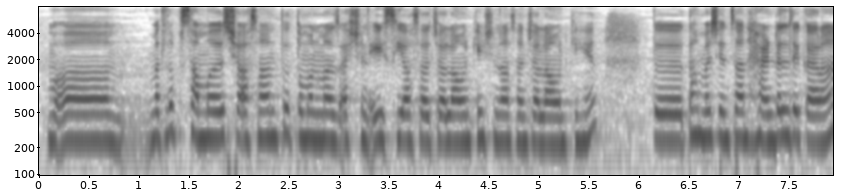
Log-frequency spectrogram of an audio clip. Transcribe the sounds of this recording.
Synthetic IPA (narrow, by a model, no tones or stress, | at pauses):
mɐt̪lɐbsɐməzt͡ʃʰaːsãːnt̪ɐt̪ʊmɐnmɐ̃nzɐt͡ʃʰɐneːsiaːsãːt͡ʃɐlaːʋunkĩɦt͡ʃʰɐnaːsaːnt͡ʃɐlaːʋunkĩɦin | t̪ɐt̪ɐɦmɐ̃t͡ʃɪnsaːnɦɛ̃ːɳɖəlt̪ekɐɾãː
